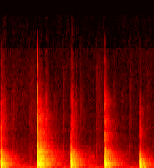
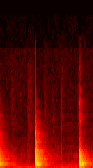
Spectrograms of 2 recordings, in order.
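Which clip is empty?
The first.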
